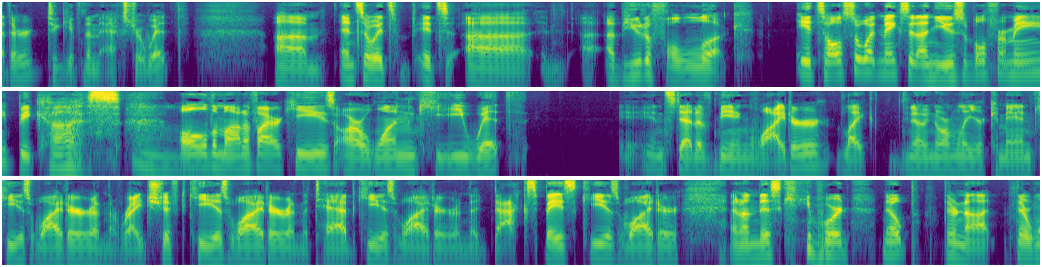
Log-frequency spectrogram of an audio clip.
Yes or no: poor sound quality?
no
